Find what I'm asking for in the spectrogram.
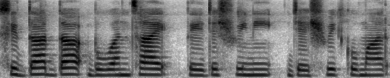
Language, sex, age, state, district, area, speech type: Telugu, female, 18-30, Andhra Pradesh, Palnadu, urban, spontaneous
